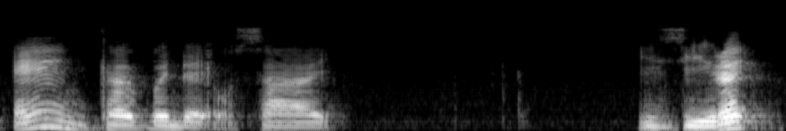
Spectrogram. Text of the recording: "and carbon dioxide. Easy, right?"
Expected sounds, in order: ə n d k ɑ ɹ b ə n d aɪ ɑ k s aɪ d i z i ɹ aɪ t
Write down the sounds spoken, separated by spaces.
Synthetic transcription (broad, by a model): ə n k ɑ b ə n d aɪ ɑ s aɪ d i z i ɹ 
